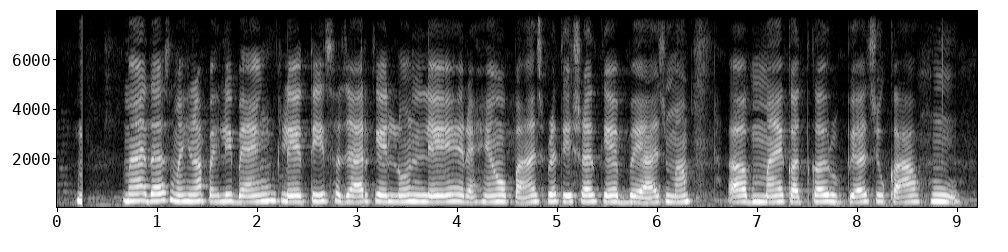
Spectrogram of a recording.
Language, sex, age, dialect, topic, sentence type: Chhattisgarhi, female, 18-24, Central, banking, question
